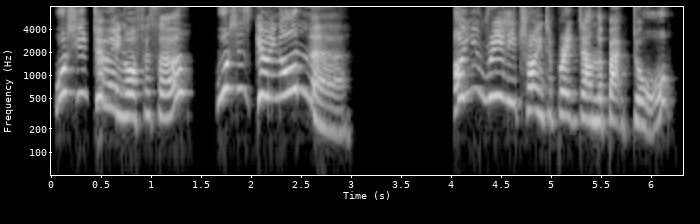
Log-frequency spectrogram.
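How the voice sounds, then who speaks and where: Prim, high-voiced, swooping female shopkeeper. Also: wildly swooping pitch, normal speed, pushed and bright, exaggerated voice. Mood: anxious, pleading. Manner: fussy, formal, theatrical. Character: prim, anxious, superstitious female bookshop keeper, haughty yet polite. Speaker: video game voice actor. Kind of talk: acted video game dialogue.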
